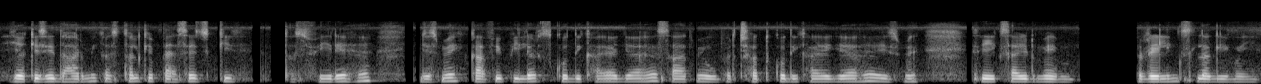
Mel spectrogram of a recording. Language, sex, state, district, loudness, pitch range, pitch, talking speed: Hindi, male, Bihar, Bhagalpur, -19 LUFS, 130-140 Hz, 135 Hz, 150 wpm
